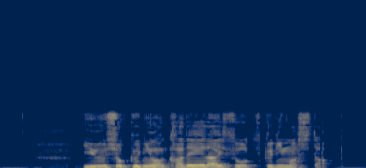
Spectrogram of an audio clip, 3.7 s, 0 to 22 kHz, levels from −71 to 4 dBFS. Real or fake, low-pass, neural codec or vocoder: real; 7.2 kHz; none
